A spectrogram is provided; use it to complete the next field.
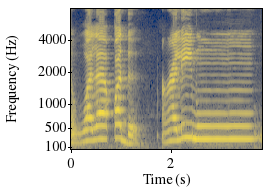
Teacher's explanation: واو مد ہے، 2 الف کے برابر کھینچیں گے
